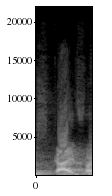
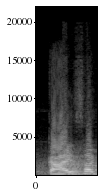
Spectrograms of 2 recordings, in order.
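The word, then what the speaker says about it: Scypha: সবচাইতে ইম্পর্টেন্ট স্কাইফা গ্যালাটিসাম এটাকে অনেকে বলে স্কাইফা গ্যালাটিসাম বাট এখানে এস টা উচ্চারণ উচ্চারণ হবে না এটাকে বলবো কাইফা গ্যালাটিনোসাম এটাকে বলে মটকা স্পর্মস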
